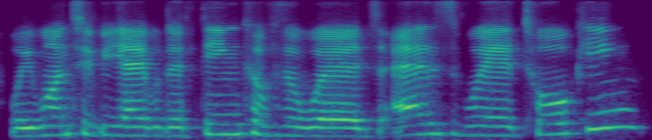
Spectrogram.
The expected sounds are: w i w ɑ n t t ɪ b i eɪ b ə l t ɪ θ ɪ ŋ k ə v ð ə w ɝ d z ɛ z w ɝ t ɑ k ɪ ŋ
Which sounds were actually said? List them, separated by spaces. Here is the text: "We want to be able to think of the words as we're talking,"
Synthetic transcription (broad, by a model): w i w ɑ n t t ɪ b i eɪ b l t ɪ θ ɪ ŋ k ə v ð ə w ɝ d z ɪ z w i t ɑ k ɪ ŋ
